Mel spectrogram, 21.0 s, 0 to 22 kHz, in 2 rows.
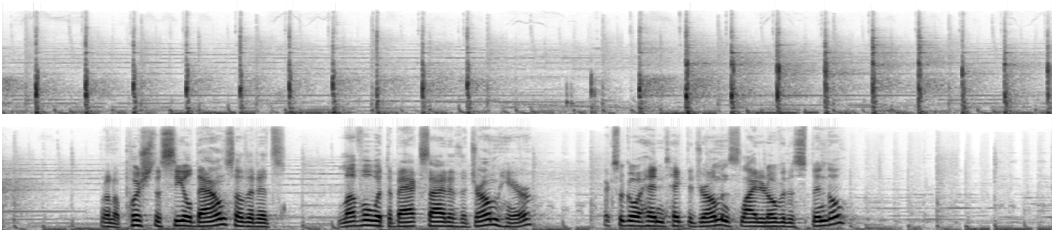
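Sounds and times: hammer tapping wooden block: 0.0 - 5.0, 5.6 - 10.9
background music: 0.0 - 21.0.

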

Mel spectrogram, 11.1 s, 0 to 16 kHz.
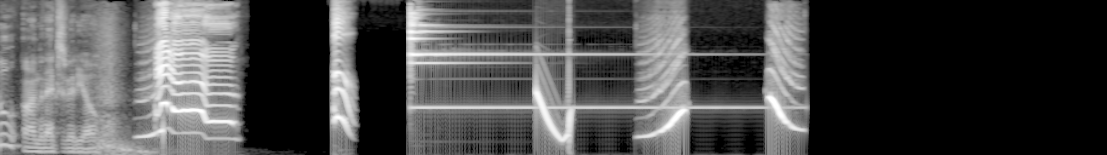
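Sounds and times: cartoon bell ding: 4.1 - 8.1
cartoon pitch swoops: 6.4 - 6.9, 7.7 - 8.1.

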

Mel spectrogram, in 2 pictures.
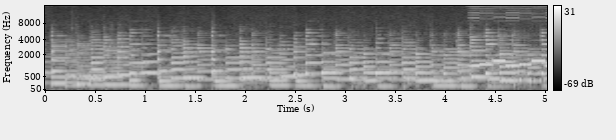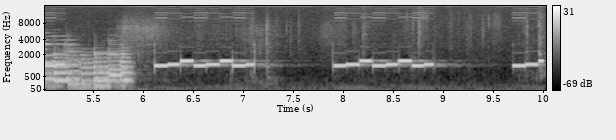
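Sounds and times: electronic telephone ringtone: 4.3 - 5.4, 6.1 - 7.2, 7.9 - 9.0.

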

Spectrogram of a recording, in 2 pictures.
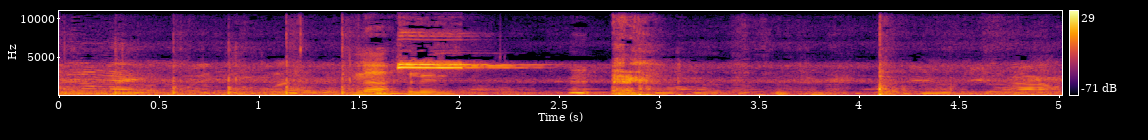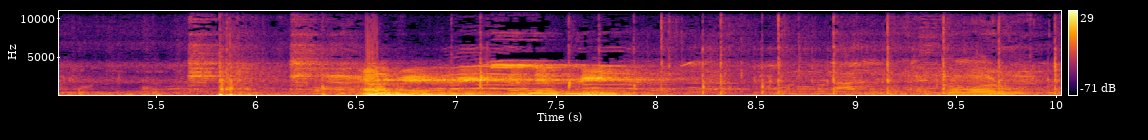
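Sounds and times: voices of players and spectators: 0.0 - 10.0.

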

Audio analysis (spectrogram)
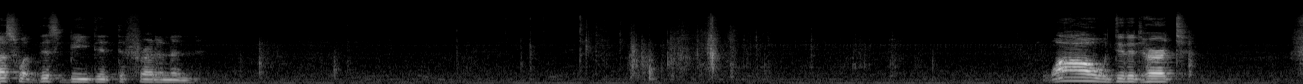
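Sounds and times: book pages turning: 5.1 - 9.4.

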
